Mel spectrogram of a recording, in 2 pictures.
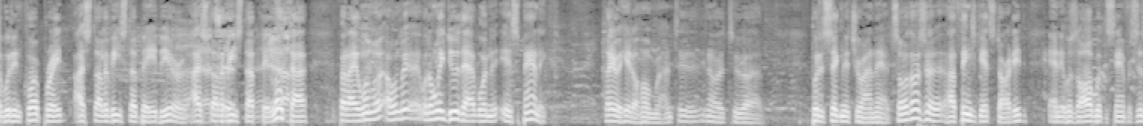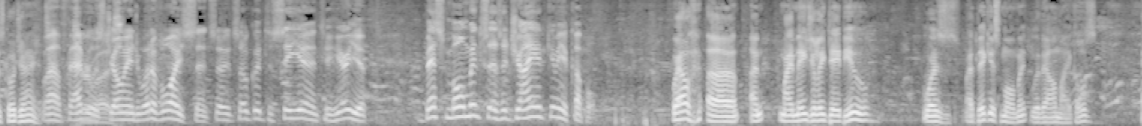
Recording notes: Talkin’ Baseball LIVE at the Public House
